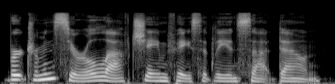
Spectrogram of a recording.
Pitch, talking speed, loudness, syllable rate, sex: 170 Hz, 145 wpm, -17 LUFS, 4.7 syllables/s, female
